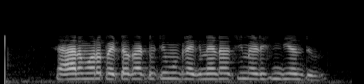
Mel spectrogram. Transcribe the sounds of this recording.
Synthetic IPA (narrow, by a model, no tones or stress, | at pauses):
saɦaɾɔmoɾɔpeʈːɔkaʈːut͡ʃʰimũbɾeɡneʈɔt͡ʃʰimeɽisind̪ijɔnt̪u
